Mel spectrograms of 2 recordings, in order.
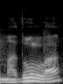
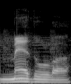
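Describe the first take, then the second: First: The stress falls on the second-to-last syllable. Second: The stress falls away from the second-to-last syllable. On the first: The speaker calls it right. "fent-les tal com són, planes" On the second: The speaker calls it wrong. "no haurem de dir mèdula"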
